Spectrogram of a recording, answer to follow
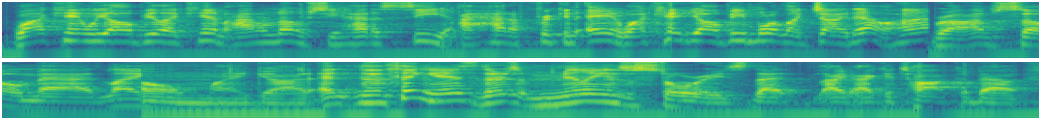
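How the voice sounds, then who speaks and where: A man's voice: fairly high pitch, a little fast, hardly any pauses. A young American man telling a casual storytime rant in an exasperated, slangy way. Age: young adult. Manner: exasperated, animated, slangy delivery. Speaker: video creator telling stories.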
